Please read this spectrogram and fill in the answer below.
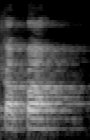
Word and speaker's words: kappa: K means here kappa. The pronunciation is kappa. K double P A.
